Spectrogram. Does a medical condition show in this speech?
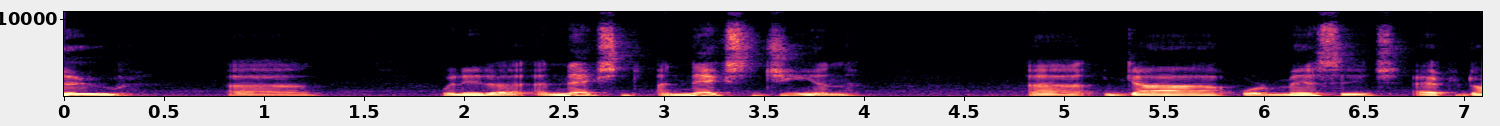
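No.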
